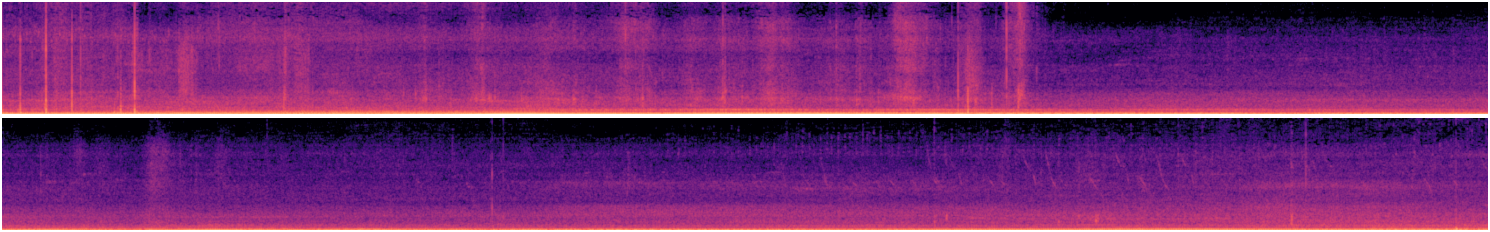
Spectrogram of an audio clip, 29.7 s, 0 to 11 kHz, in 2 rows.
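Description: Supercharged 6.2-litre LSA V8 of a Chevrolet Camaro ZL1 running through its unmodified factory exhaust: a deep rumble that swells twice in the first ten seconds, then settles to a steady idle.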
